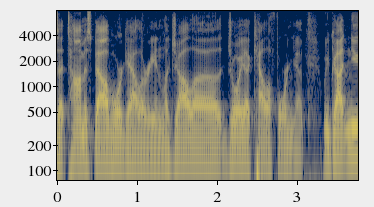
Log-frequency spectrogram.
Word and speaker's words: La Jolla: jose and then also in la jolla i think is how you say that then over here in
